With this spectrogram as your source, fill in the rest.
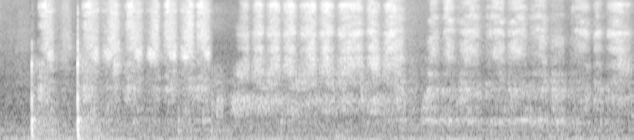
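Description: A plastic stylus nib on the flat glass touchscreen of an iPad gives two sharp taps, then rubs across the glass in a steady run of short drawing strokes. Each stroke is a bright, hissy scratch, with brief pauses between the strokes.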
